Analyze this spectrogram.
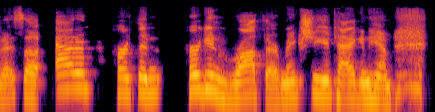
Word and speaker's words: Hergenrother: also tag our guests today which is Adam hergenrother and Adam please make sure I'm saying your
